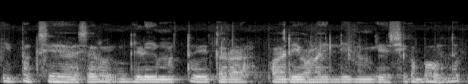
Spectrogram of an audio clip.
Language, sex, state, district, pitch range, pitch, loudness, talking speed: Kannada, male, Karnataka, Koppal, 115-125 Hz, 115 Hz, -16 LUFS, 115 wpm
